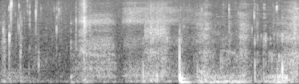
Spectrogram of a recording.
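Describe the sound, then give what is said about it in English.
Soft, faint chewing and biting on a Tim Tam biscuit eaten after a Tim Tam Slam with tea, with one sharper crunch near the middle amid low rustling. “So, we're biting the little tips off of each end. And this is the Tim Tam Slam. I'm going to do a Tim Tam Slam.”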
